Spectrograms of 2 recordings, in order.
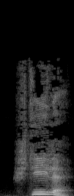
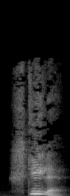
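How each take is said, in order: First: A louder final word that settles the storm; firm command. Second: A single loud word of command; commanding shout. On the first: Jesus ends his command to the storm, loud and firm. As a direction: close the order with authority. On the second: Jesus commands the wind and waves with a loud shout. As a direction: order the storm to be still. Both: A narrator's reading. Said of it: "mit lauter Stimme am Wind und der Welle befohlen".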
